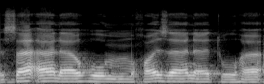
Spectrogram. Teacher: Kemudian pada lafal mim mati, di sini ada bacaan izhar syafawi, yaitu suara mimnya harus dibaca dengan jelas, tidak boleh ditahan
